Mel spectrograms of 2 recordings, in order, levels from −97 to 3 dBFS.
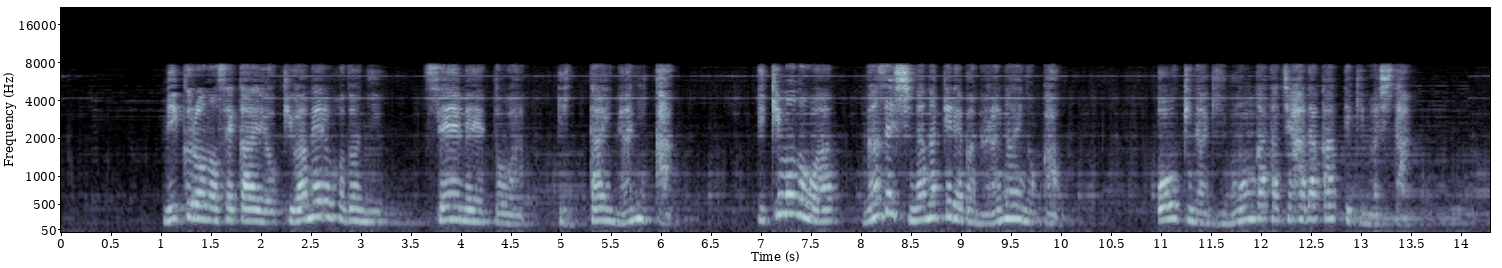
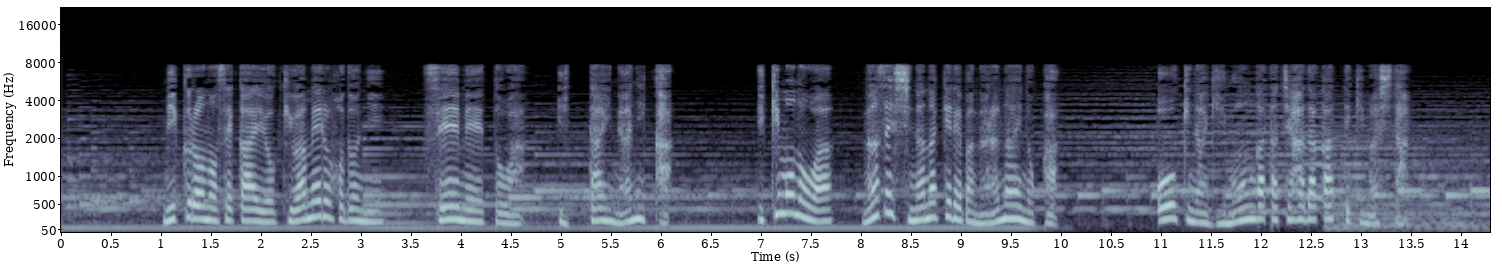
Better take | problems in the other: second | noise reduction (neural separator model SepFormer DNS4)

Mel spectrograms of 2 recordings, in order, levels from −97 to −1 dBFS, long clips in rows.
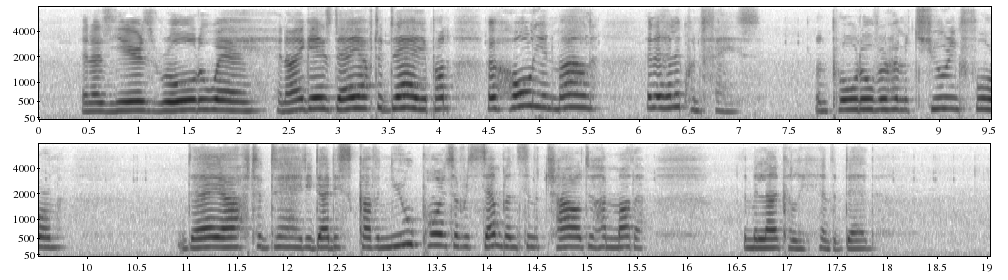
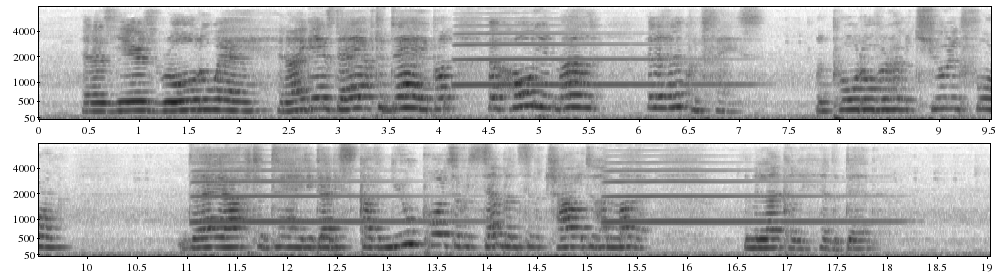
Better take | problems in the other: first | background sound (Trumpet); 11 dB below the speech // room echo; dies away in 0.2 s

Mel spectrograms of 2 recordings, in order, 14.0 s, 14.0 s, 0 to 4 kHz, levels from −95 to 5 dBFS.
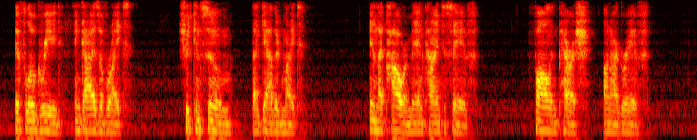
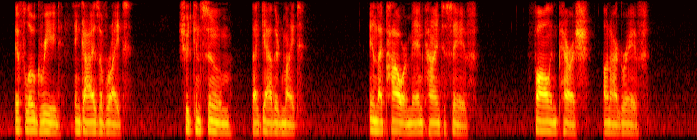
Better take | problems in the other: second | room echo; dies away in 0.2 s

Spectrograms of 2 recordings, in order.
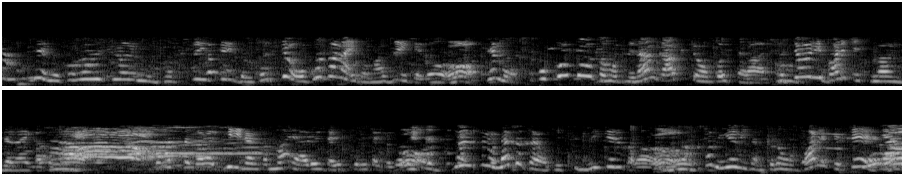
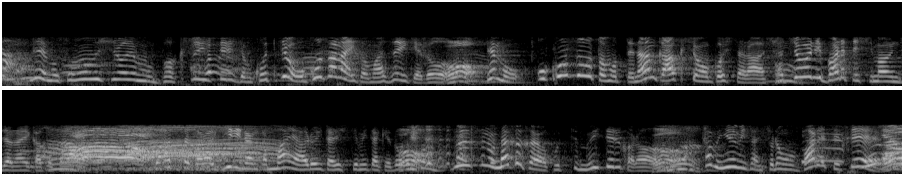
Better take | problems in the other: second | noise reduction (classical method WPE with log-MMSE)

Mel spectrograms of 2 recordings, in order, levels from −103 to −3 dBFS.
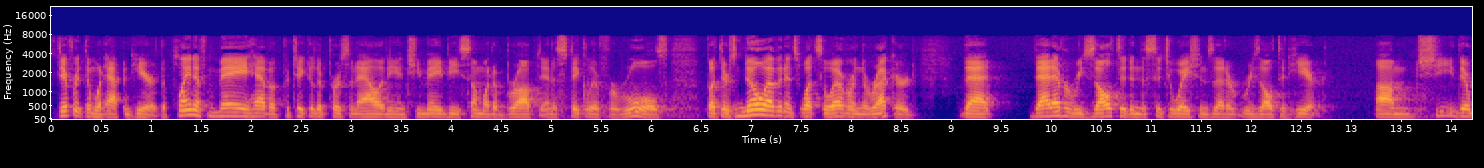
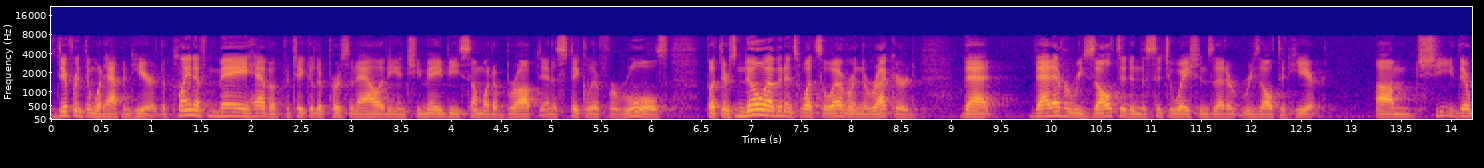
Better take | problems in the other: second | noise reduction (neural mask model Resemble Enhance denoiser)

